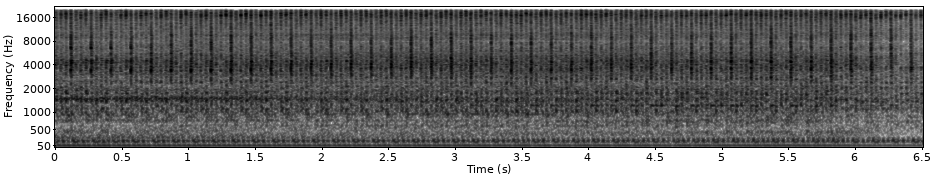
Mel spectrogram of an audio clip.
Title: engine knock 1.9 vivaro injector?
